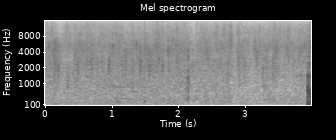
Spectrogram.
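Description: Heavy rain falling steadily, a dense patter of many small drop impacts.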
